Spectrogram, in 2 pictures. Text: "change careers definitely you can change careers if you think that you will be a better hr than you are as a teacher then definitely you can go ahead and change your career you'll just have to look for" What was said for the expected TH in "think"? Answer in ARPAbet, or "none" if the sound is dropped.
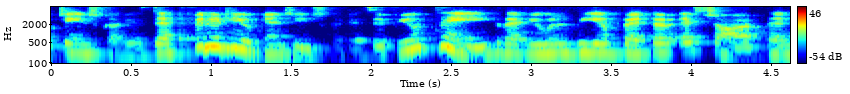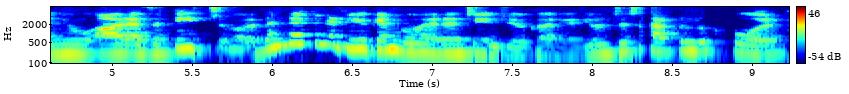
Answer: T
